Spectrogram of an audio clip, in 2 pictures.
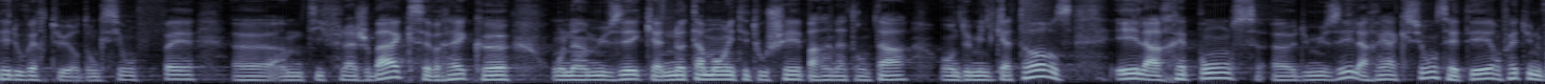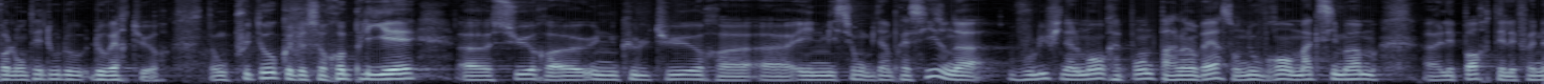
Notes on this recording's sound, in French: en direct du salon Art on Paper, le salon du dessin contemporain organisé ce week-end à Bozar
